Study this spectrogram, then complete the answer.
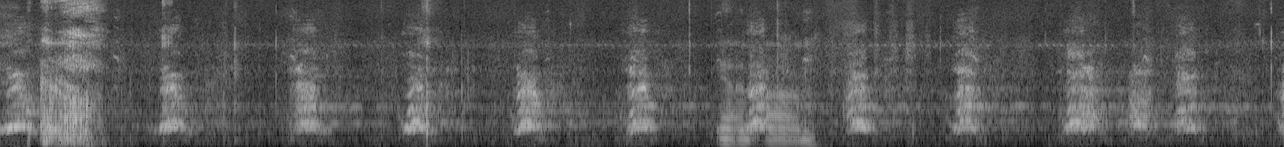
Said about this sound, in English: There's some obnoxious dogs here, but I'll just keep on talking.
